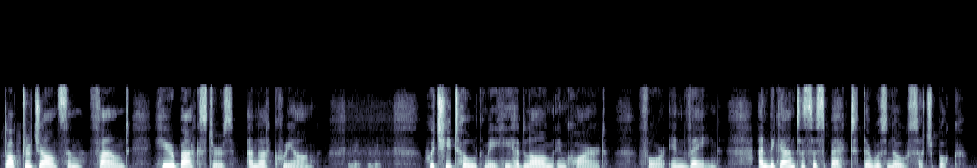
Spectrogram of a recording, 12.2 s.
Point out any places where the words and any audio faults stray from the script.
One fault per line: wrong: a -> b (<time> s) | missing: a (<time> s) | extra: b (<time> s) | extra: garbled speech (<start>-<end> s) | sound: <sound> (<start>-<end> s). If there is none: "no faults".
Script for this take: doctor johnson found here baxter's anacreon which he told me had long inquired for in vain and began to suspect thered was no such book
sound: laugh (4.3-4.8 s)
extra: he (6.2 s)
wrong: thered -> there (10.8 s)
